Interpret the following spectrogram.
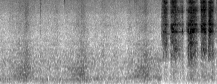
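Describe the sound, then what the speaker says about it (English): A metal file rasps against the inner walls of freshly tapped holes in a DIY angle grinder sliding guide, removing burrs; quiet handling first, then a quick series of loud, close scraping strokes near the end. "After tapping, I remove the burrs on the inner walls with a file."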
